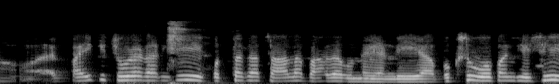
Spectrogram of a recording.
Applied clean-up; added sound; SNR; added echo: classical method log-MMSE.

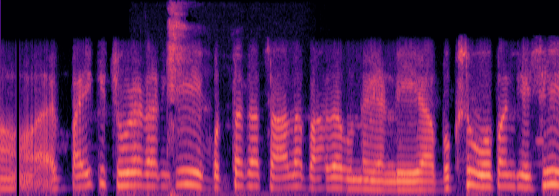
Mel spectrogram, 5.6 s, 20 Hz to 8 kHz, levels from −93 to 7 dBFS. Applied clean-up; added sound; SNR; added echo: none; Cough; 15 dB; none.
